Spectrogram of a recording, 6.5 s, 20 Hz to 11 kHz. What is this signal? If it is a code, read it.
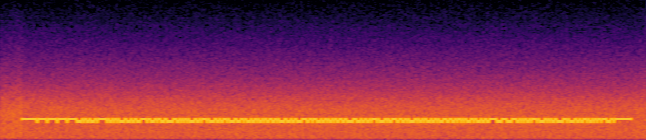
RTTY (75 baud, 170 Hz shift), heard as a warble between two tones, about 1600 Hz centre, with radio static. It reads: DE MAATREGELEN DIE OP DIT GEBIED ZIJN VOORGESTELD,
